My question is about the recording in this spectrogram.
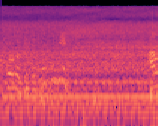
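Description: Electric pedestal fan running with a steady motor hum, with faint voices over it.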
